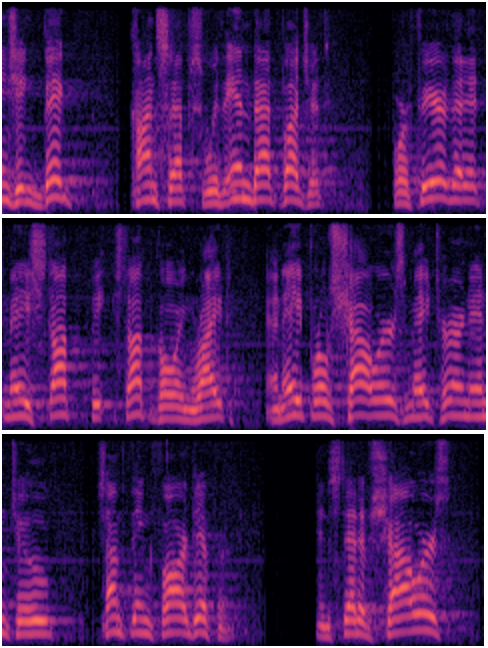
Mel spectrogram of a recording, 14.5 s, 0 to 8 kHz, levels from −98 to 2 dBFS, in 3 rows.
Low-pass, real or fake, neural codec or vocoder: 7.2 kHz; real; none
